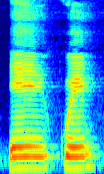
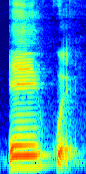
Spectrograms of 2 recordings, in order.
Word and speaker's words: ekwe: Number 12 word is ekwe, ekwe. We have 2 words to look into. Let's consider them. Number 1, high, high, and the sound is ekwe, ekwe, wooden gong, ekwe, wooden gong.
